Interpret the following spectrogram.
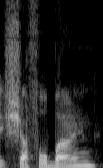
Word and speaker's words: Schiefelbein: You know, you got Be A Dude correctly, but I say my last name I say Schiefelbein.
